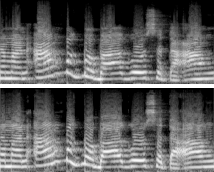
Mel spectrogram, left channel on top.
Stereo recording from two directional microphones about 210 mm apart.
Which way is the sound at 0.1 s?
25° right (ahead or behind).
